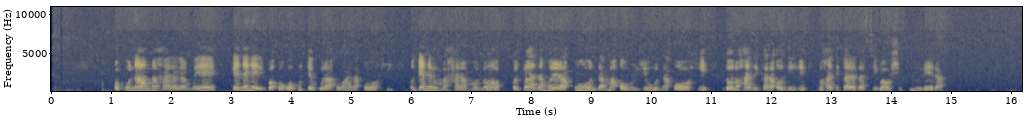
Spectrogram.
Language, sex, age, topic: Oshiwambo, female, 18-24, agriculture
